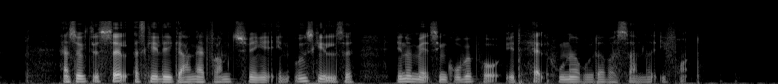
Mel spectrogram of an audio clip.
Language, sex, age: Danish, male, 33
